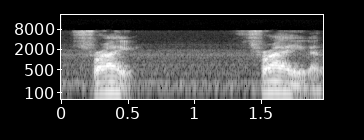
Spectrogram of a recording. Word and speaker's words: fry: 자, F 발음에서는 똑같이 하고 R 발음에서는 O를 섞습니다. 그래서 후라이가 아니라 fry가 되는 거죠. F 발음 해보세요. fry. 영어의 R 발음은 O가 섞입니다.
